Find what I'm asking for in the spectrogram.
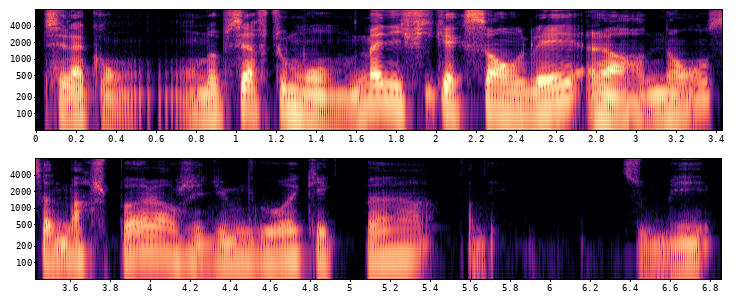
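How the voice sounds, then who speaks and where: A man streaming live, chatting with his viewers as he hunts through online maps and grumbles at the software. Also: medium pitch, lively intonation, fairly quick, vocal fry, slightly rough, no echo. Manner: chatty, talks to chat while searching maps, mildly exasperated. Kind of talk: live-streamed geography puzzle commentary.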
